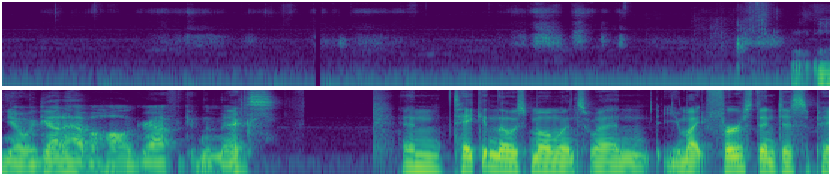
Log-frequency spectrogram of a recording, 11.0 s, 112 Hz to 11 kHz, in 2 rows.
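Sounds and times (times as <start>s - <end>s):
low steady hum: 0.0s - 11.0s
marker scratching on paper: 0.7s - 4.2s.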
